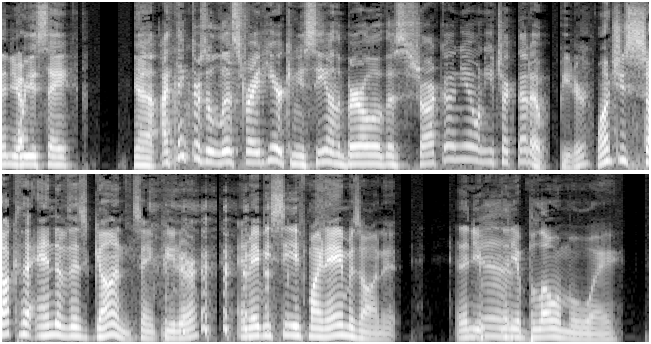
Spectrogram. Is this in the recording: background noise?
no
